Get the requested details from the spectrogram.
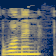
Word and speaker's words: woman: If you understand schwa, though, you should be expecting that A to get reduced. Maybe if woman weren't such an odd word phonetically, the W-I-M-M-E-N spelling of women could have become the norm.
